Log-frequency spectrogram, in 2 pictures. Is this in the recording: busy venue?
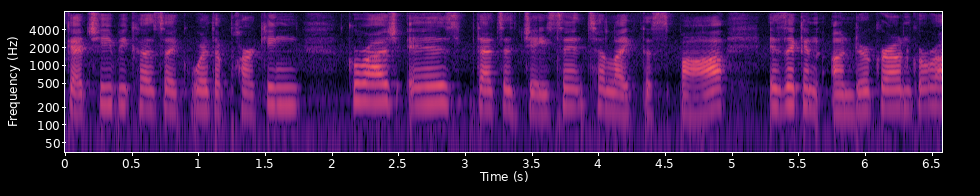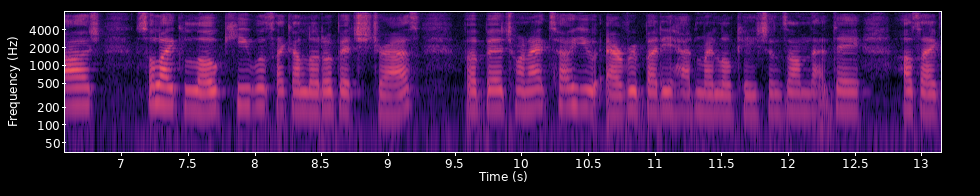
no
